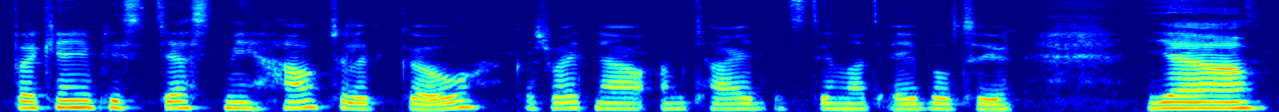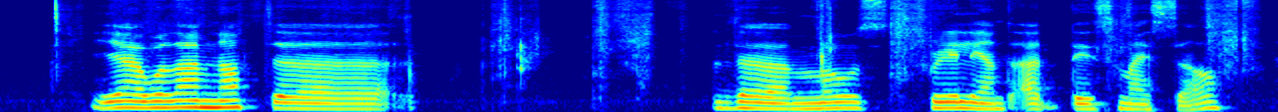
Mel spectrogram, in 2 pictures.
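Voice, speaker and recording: A tarot card reader talking informally to listeners in a halting, rambling way, often stumbling over words. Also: medium pitch, fairly even intonation.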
